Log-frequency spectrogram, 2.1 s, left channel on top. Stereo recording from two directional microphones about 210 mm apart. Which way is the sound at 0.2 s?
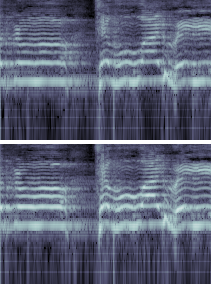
Centre (ahead or behind).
